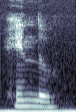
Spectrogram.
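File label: "Hindu", Hindi; Hi-Hindu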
